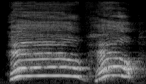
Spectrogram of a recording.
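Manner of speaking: high, far-off cry of help; distant call for help. A narrator's reading. Trapped girl calling from the distance for help. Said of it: "heard a voice call in the distance".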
